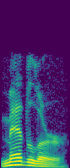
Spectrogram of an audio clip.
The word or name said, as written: medlar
